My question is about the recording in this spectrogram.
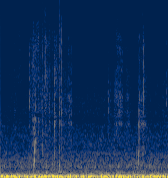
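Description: A small clear plastic bag being handled, giving a few faint crinkles and light clicks over a low steady room hum.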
